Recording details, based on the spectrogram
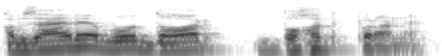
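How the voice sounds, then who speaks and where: A man, a Bible scholar guest, explaining texts in a measured, teacherly way with hesitant pauses. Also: medium pitch, animated, vocal fry, dark tone, highs cut off. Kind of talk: explanatory interview answer.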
